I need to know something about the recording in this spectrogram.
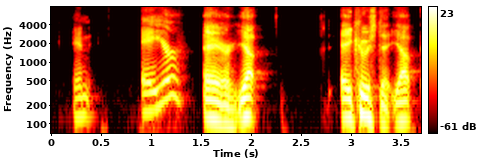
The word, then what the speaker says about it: Acushnet: Well, it looks like Acushnet. I think it's how you say it. I think it's Acushnet.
